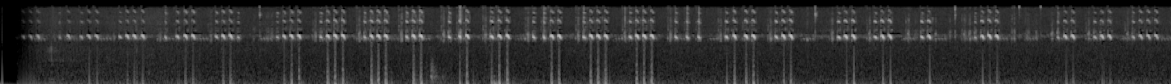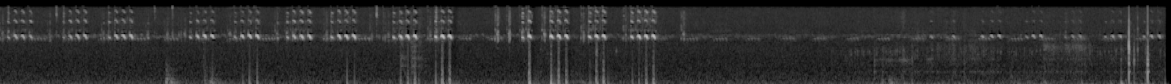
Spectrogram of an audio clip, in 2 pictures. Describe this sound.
a nice loud cricket, solo.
